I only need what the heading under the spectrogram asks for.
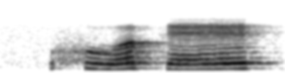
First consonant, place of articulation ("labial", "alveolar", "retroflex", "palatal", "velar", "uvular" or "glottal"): velar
